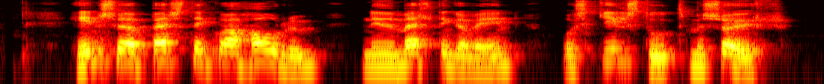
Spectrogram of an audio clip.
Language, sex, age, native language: Icelandic, male, 40-49, Icelandic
